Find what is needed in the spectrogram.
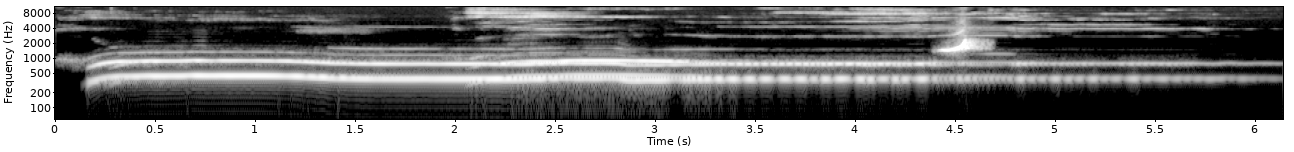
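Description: A long, howl-like tone that glides up at the start and then holds its pitch. A second, slightly higher voice joins about three seconds in, and the tone fades out with a wavering pulse. A brief, sharp rising squeak comes about four and a half seconds in and is the loudest moment.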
